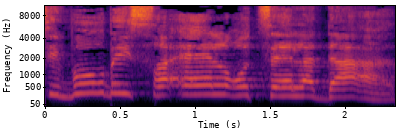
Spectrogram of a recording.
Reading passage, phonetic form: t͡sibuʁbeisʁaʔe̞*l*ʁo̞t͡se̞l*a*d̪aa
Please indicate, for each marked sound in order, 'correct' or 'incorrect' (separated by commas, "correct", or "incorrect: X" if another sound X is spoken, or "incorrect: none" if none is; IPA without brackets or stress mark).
correct, correct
